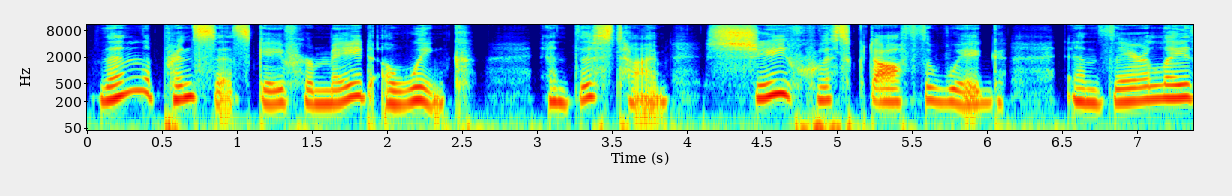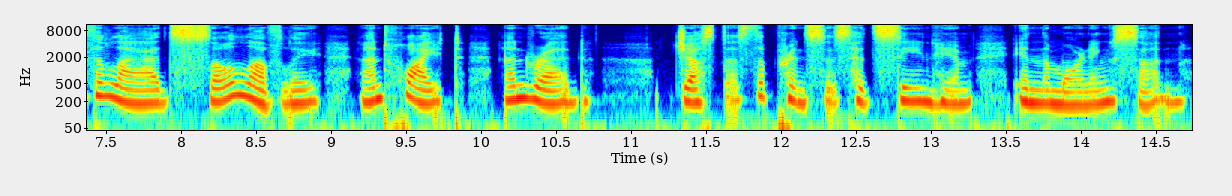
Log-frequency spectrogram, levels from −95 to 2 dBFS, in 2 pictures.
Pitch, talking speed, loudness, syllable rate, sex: 210 Hz, 155 wpm, -19 LUFS, 3.8 syllables/s, female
